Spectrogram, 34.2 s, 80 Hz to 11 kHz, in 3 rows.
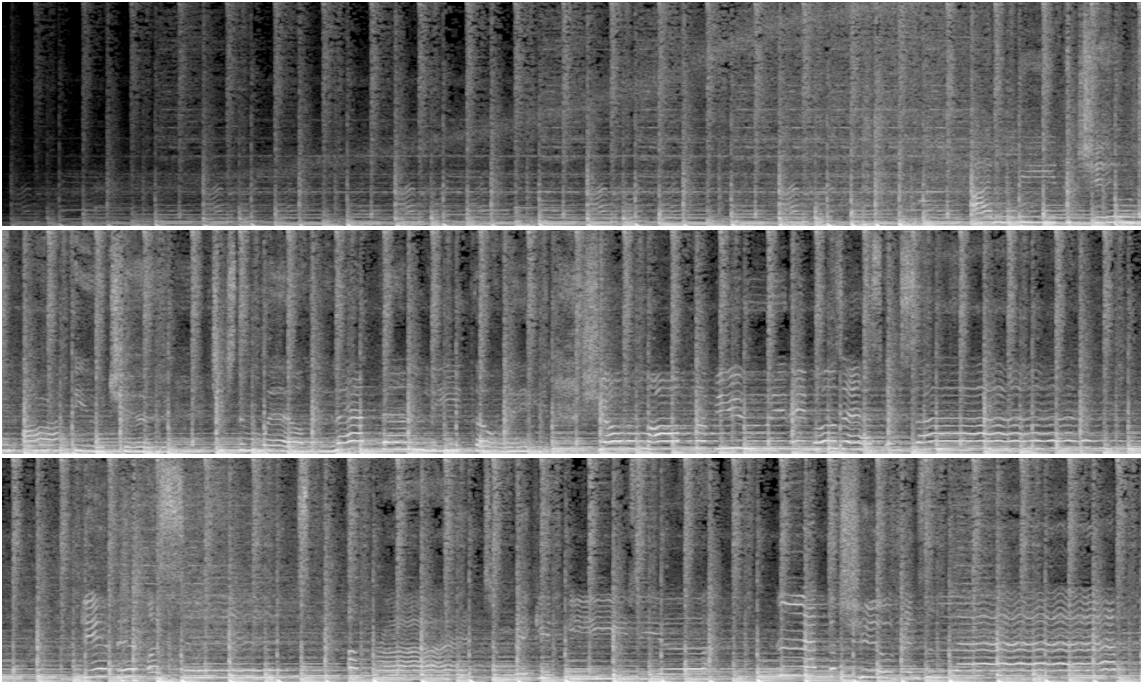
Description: House Mixshow 125

